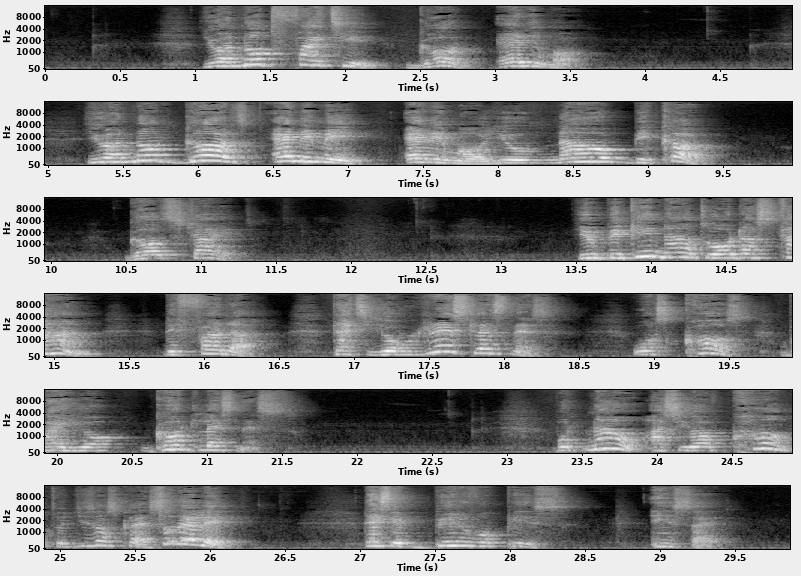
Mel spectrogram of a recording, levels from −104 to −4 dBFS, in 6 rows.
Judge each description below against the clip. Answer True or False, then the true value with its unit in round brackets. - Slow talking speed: True (95 wpm)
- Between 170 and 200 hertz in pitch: True (185 Hz)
